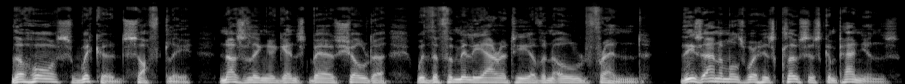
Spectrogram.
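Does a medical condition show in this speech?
No.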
